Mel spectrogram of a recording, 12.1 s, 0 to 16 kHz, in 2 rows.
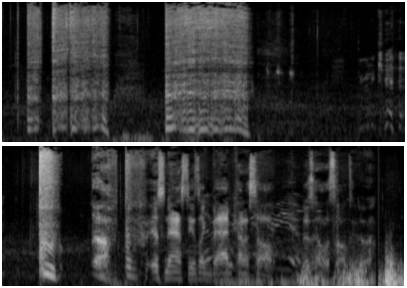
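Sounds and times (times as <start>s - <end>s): man's raspy vocal noise: 0.2s - 1.8s, 2.4s - 3.8s, 6.6s - 8.3s
man grunting: 6.6s - 8.2s.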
